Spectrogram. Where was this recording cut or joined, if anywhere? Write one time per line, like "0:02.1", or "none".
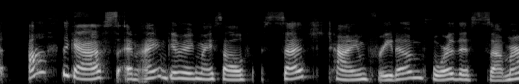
none

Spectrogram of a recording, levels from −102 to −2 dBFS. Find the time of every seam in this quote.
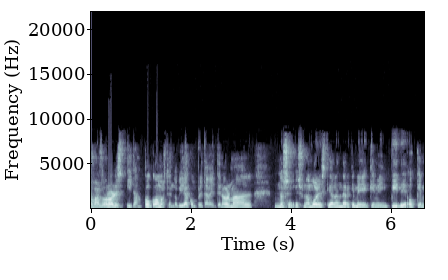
none

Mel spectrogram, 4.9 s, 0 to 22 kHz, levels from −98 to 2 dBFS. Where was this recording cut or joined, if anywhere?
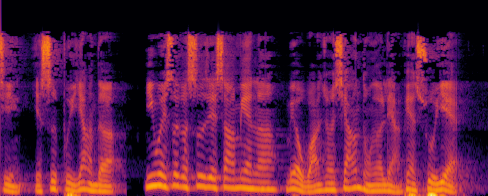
0:01.3

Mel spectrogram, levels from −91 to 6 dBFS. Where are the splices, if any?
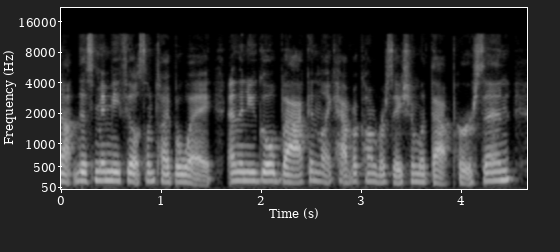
0:01.6

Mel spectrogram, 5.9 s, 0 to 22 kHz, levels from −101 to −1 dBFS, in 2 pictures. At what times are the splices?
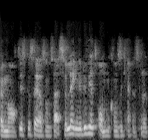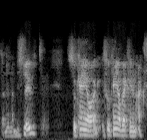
none

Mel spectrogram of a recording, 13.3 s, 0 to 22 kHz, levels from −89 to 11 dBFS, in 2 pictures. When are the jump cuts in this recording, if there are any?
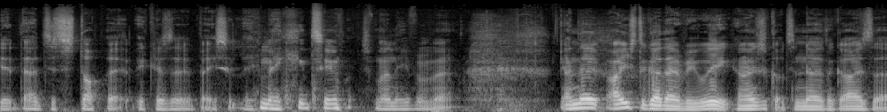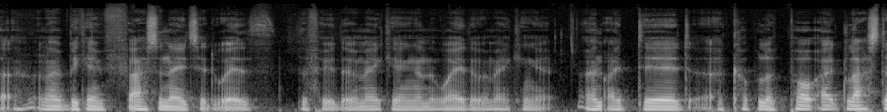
0:01.9
0:08.8
0:11.2

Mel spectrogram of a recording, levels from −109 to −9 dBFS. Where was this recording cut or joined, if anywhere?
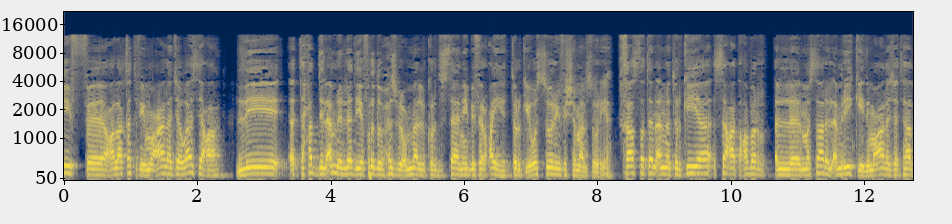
0:01.1
0:02.5

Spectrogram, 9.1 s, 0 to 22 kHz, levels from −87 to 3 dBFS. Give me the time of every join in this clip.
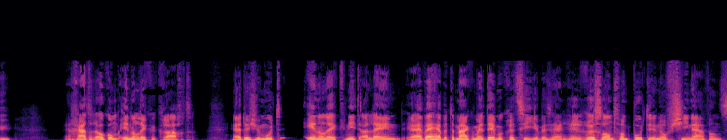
none

